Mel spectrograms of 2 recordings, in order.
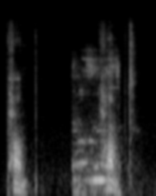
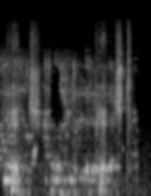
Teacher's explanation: When a whispered sound ends a root word, ED joins the word and a whispered T is heard.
